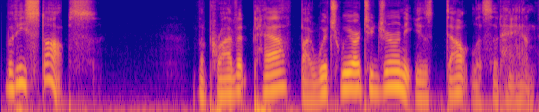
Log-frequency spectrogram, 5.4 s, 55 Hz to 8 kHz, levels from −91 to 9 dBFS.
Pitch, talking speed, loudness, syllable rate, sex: 120 Hz, 180 wpm, -18 LUFS, 5.0 syllables/s, male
